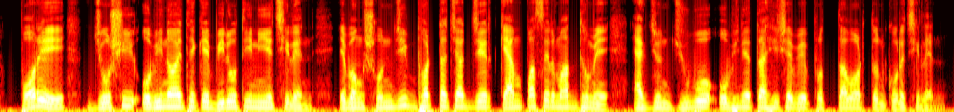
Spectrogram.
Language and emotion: Bengali, neutral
